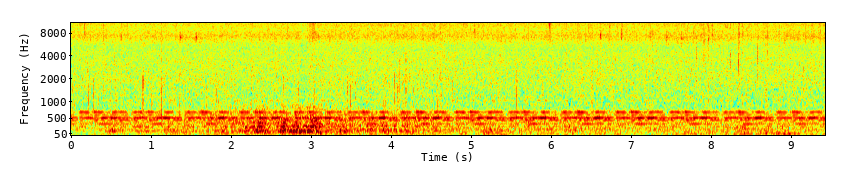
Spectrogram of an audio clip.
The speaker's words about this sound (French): C'est la naissance d'un léger orage.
